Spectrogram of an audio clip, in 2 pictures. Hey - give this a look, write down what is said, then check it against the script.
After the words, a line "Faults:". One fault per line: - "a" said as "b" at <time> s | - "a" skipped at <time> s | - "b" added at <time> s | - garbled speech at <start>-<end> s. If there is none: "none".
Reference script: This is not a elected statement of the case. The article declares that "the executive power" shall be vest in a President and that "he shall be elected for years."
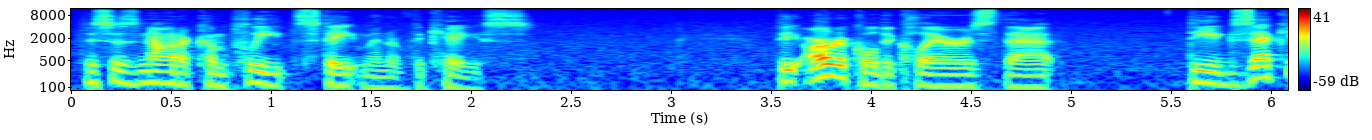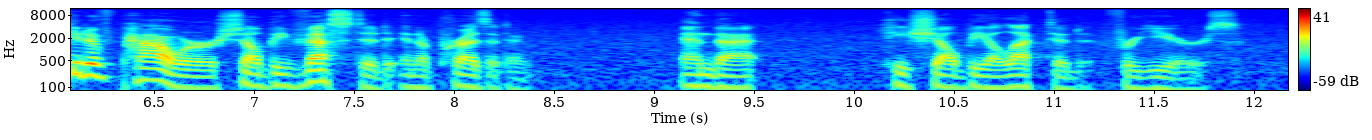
This is not a complete statement of the case. The article declares that "the executive power" shall be vested in a President and that "he shall be elected for years."
Faults:
- "elected" said as "complete" at 0.6 s
- "vest" said as "vested" at 7.2 s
